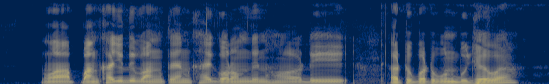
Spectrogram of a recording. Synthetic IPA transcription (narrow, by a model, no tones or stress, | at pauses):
nʔʊ̰wapaŋkʰazɔd̪ibaŋt̪ɛnkʰajɡɔɹɔmd̪inɦɔəɖi | əʈup̬əʈubunbud͡ʒʱawa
